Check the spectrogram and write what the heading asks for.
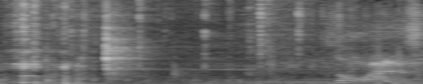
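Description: Stainless steel lid set onto a stainless steel cooking pot: a few metal clinks and clatters in the first half second, then quieter.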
